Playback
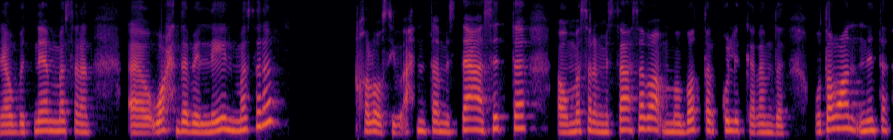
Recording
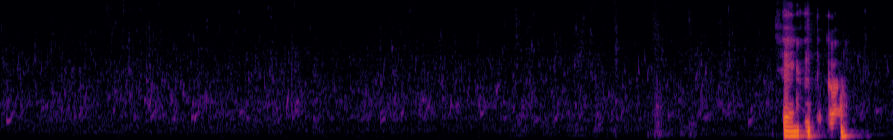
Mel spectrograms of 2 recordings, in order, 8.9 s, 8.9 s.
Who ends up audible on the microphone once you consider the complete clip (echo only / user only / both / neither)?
user only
